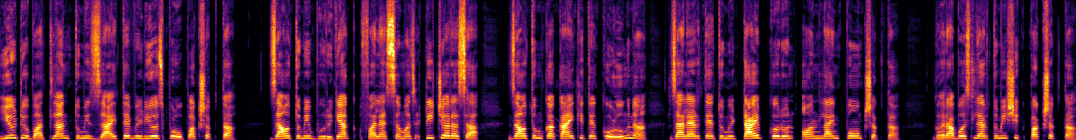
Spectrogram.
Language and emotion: Goan Konkani, neutral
